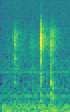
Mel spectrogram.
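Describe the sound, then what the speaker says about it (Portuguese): Someone types an address into a web browser on a computer keyboard, producing a few quick, faint, close key clicks in a very brief burst. "vamos digitar aqui no navegador Asus"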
